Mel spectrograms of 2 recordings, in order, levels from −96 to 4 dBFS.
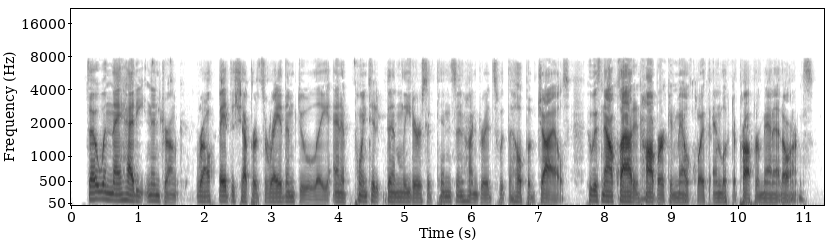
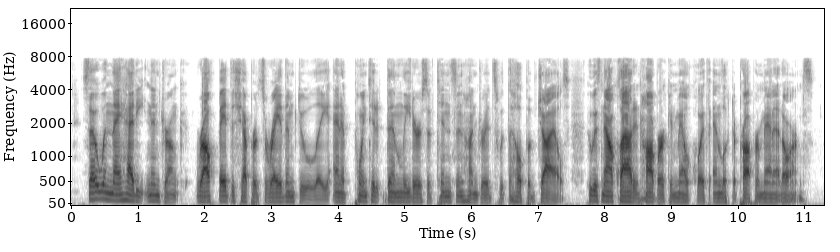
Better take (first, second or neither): second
